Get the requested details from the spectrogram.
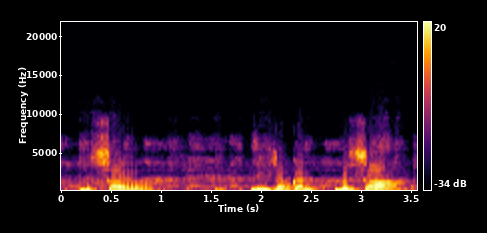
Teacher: Di Malaysia, terutama Semenanjung, R di akhir kata sering tidak digetarkan. Misalnya besar diucapkan besar. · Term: Pelafalan R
